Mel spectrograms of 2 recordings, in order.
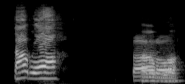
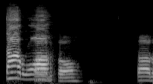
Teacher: রটা মোটা হবে, র উপরে জবর পেশ থাকলে র মোটা হয়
